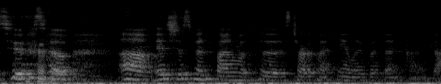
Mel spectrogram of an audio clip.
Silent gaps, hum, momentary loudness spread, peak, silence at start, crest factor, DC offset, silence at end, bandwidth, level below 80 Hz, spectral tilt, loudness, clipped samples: none; none; 15 LU; -22 dBFS; 0 s; 16 dB; under 0.1%; 0 s; 16 kHz; -50 dBFS; -4 dB/octave; -43 LUFS; under 0.1%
